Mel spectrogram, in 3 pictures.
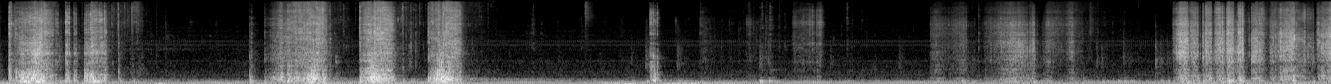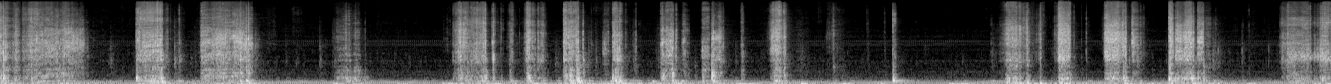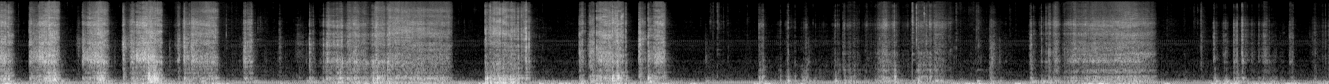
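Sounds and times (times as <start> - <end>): frost scraped off freezer wall: 0.0 - 1.5, 2.5 - 4.9, 6.5 - 16.0, 16.6 - 17.1, 17.8 - 21.8, 23.3 - 33.4, 34.2 - 39.9
low hum: 0.0 - 26.2.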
